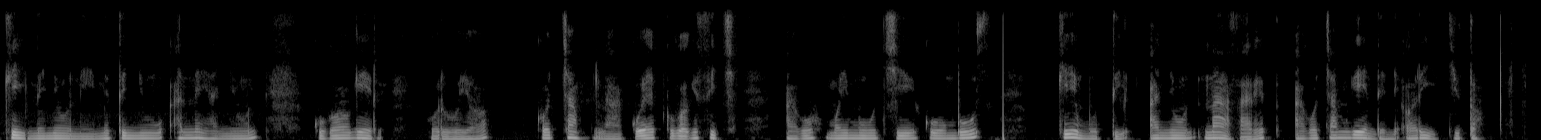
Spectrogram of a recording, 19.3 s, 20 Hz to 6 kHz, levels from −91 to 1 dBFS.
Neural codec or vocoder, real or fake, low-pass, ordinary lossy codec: none; real; 5.4 kHz; AAC, 48 kbps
